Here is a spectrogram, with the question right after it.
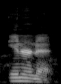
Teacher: the N can cancel the T. So we say internet.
